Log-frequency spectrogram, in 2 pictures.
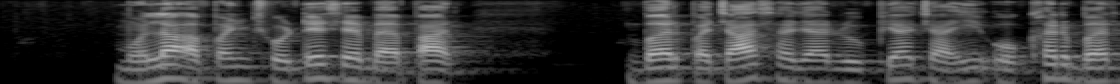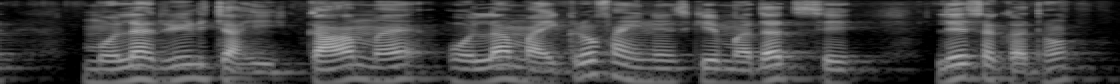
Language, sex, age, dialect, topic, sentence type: Chhattisgarhi, male, 25-30, Central, banking, question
